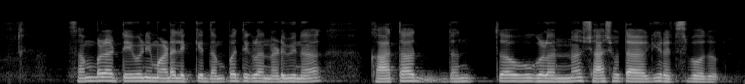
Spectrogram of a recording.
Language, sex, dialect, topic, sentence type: Kannada, male, Dharwad Kannada, banking, statement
